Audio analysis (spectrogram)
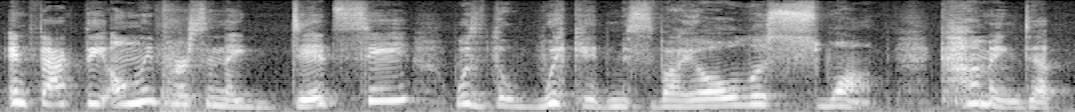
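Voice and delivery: usual speaking voice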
